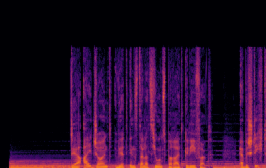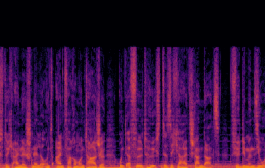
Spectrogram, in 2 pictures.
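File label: German, male, narration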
